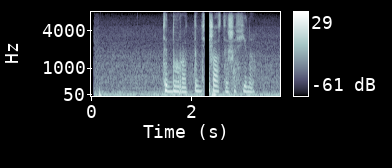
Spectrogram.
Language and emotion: Russian, angry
